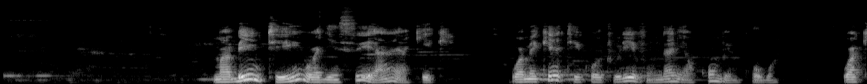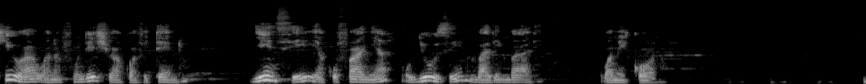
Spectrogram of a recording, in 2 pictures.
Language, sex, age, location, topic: Swahili, male, 25-35, Dar es Salaam, education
